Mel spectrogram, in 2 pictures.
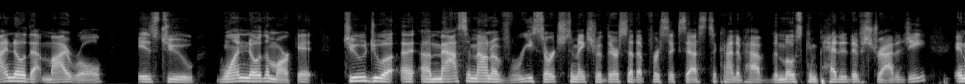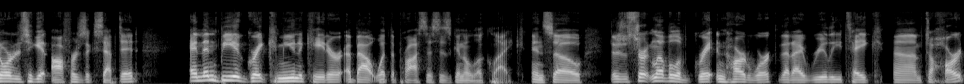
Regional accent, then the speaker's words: California, United States; So I'm from the San Francisco Bay Area. Grew up in Northern California. Came out to the academy.

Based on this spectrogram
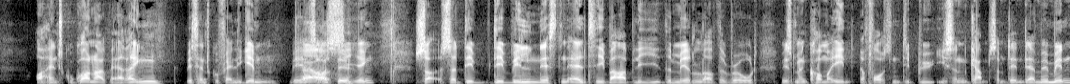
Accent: Vejle, Region of Southern Denmark, Denmark; Altså Vejle, hvor jeg kommer fra

